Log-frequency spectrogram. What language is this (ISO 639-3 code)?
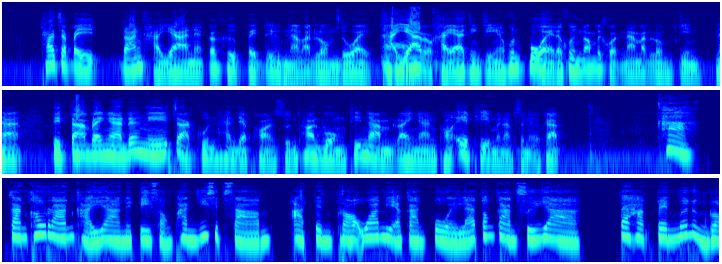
tha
